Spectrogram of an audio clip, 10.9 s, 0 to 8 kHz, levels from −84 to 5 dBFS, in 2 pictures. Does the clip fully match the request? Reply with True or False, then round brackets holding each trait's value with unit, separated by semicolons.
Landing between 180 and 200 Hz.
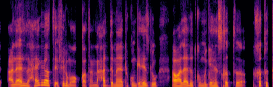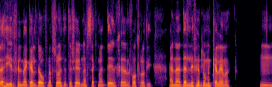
False (140 Hz)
